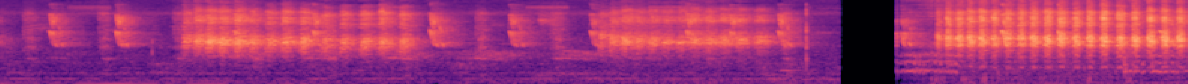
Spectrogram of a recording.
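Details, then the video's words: Noisy rufous treepie, a crow-family bird, giving raspy, piercing calls in its natural habitat: separate harsh rasps, then fast grating chatters running several seconds, a brief gap, and a loud rapid rattling bout to the end. "Rufous treepie bird making loud sounds - ഓലഞ്ഞാലി പക്ഷിയുടെ ശബ്ദം"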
